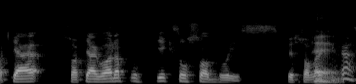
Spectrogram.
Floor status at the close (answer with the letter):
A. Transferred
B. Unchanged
B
